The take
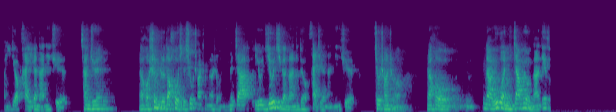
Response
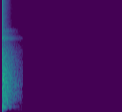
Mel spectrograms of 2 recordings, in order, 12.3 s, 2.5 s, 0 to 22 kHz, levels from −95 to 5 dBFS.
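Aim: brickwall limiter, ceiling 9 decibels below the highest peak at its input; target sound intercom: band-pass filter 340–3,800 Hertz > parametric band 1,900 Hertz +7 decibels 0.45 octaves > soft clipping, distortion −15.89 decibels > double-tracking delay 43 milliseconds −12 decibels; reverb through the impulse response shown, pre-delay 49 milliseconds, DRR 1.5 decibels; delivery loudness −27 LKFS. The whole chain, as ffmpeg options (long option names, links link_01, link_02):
-filter_complex "[0:a]alimiter=limit=-23.5dB:level=0:latency=1,asplit=2[link_01][link_02];[1:a]atrim=start_sample=2205,adelay=49[link_03];[link_02][link_03]afir=irnorm=-1:irlink=0,volume=-16dB[link_04];[link_01][link_04]amix=inputs=2:normalize=0,highpass=340,lowpass=3800,equalizer=frequency=1900:width_type=o:width=0.45:gain=7,asoftclip=threshold=-28.5dB,asplit=2[link_05][link_06];[link_06]adelay=43,volume=-12dB[link_07];[link_05][link_07]amix=inputs=2:normalize=0,volume=10.5dB"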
